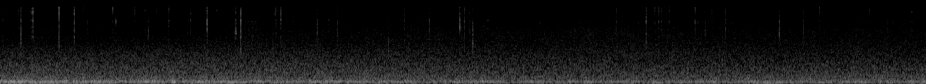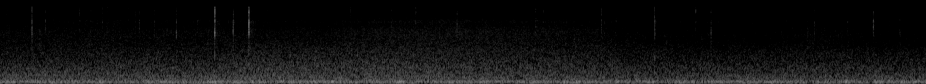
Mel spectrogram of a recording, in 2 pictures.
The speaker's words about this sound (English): Aside from a gentle breeze and the crackles of your little fire, there is very little noise.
